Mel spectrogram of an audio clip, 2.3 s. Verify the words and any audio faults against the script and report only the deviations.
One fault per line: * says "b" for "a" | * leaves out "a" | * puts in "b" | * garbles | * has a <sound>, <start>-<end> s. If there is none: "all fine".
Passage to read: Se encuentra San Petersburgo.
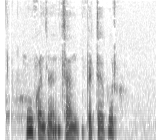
* puts in "en"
